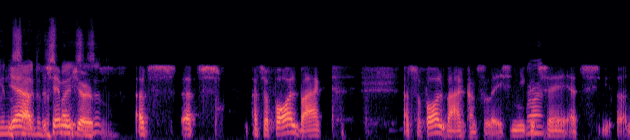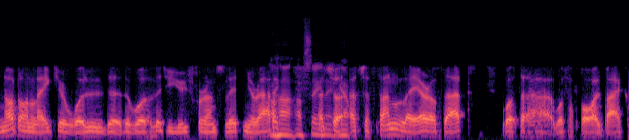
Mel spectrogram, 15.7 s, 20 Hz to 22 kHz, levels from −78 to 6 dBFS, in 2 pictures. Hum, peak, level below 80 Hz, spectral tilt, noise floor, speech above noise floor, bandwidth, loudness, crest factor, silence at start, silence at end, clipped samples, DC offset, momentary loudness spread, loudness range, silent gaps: none; -2 dBFS; -56 dBFS; -6 dB/octave; -46 dBFS; 26 dB; 13.5 kHz; -21 LUFS; 20 dB; 0 s; 0.1 s; under 0.1%; under 0.1%; 13 LU; 3 LU; none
